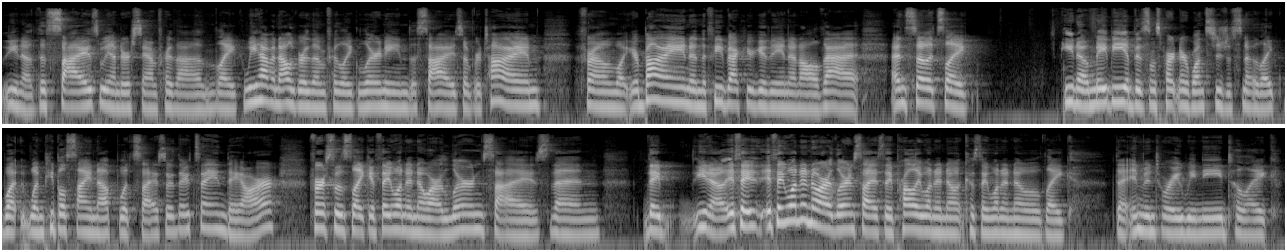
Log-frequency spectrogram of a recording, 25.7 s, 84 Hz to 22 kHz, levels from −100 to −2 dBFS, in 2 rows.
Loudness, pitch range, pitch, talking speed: -30 LUFS, 175-210 Hz, 190 Hz, 235 wpm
